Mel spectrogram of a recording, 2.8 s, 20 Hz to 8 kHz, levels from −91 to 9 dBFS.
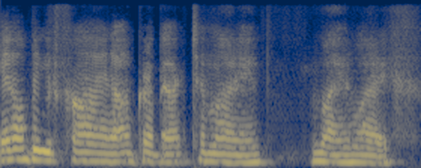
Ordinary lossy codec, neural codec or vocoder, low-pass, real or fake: AAC, 48 kbps; codec, 16 kHz, 1 kbps, FreqCodec, smaller model; 7.2 kHz; fake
